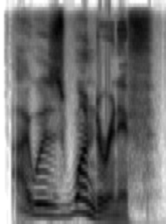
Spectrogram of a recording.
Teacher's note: Notice I dropped the G, wonderin'.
